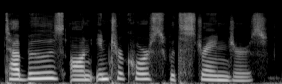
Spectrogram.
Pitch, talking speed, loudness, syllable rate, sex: 225 Hz, 105 wpm, -19 LUFS, 3.9 syllables/s, female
